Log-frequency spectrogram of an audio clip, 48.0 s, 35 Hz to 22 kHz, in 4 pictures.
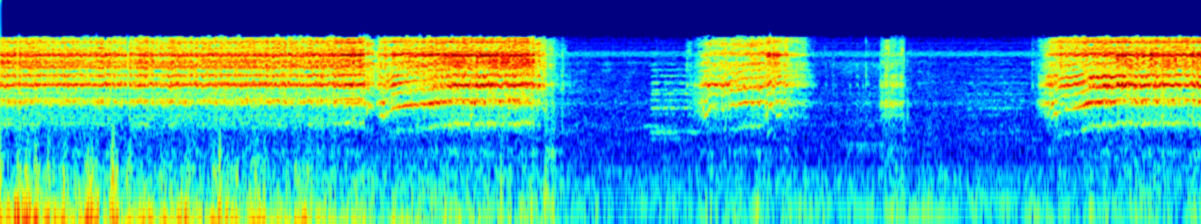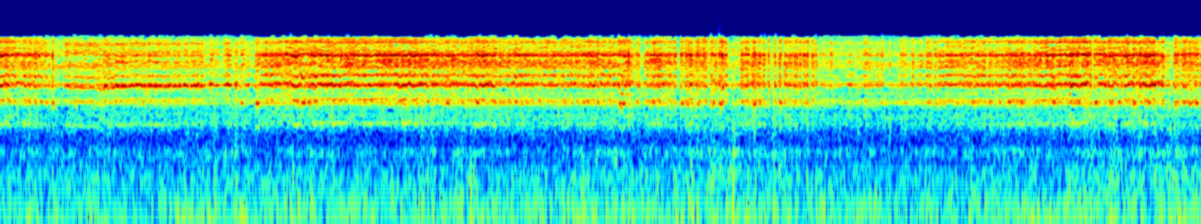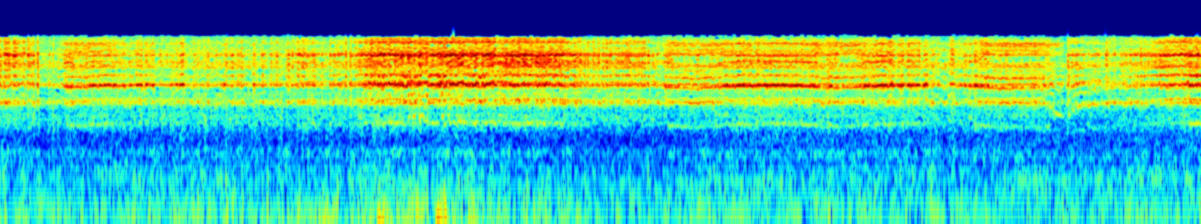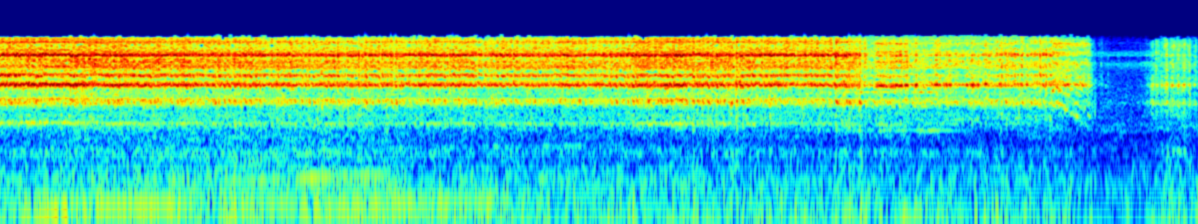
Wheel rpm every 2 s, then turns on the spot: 170, 160, 110, 40, 10, 100, 160, 160, 160, 170, 170, 160, 170, 170, 170, 160, 160, 150, 160, 160, 170, 170, 170, 70.
46-48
